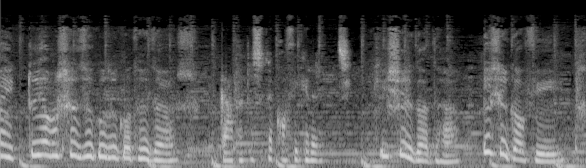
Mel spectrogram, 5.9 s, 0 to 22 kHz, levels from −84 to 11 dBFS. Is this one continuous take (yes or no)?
no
